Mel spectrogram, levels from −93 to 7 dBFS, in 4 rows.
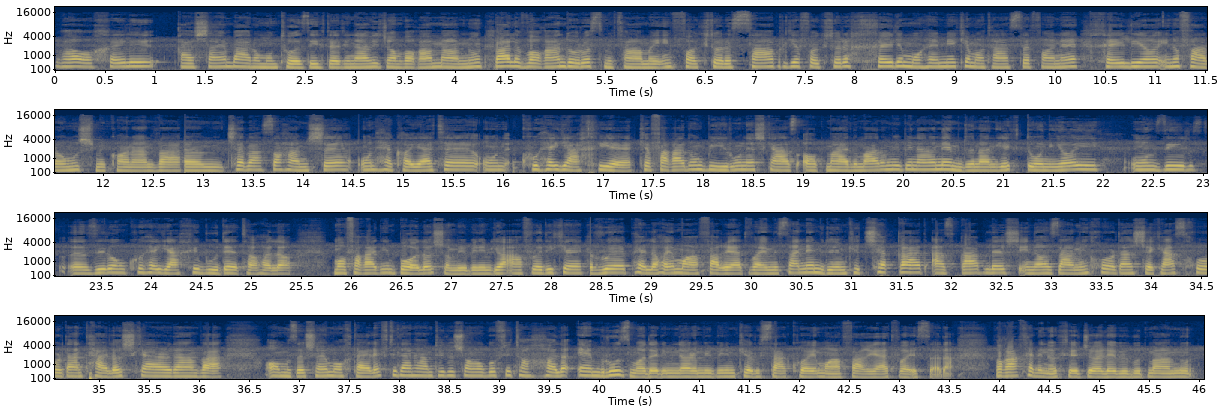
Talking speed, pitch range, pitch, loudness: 150 wpm, 185-215 Hz, 200 Hz, -18 LUFS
